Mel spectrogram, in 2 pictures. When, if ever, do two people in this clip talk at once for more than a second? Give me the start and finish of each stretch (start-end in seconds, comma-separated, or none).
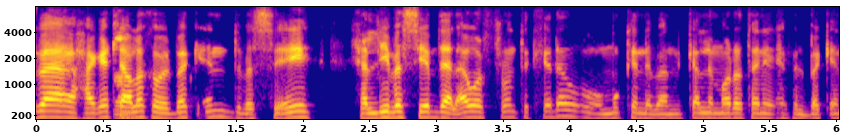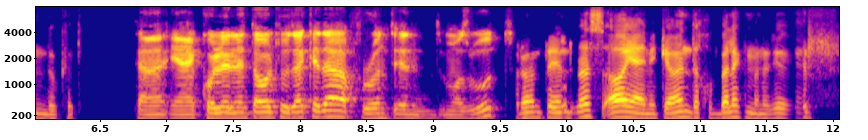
none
